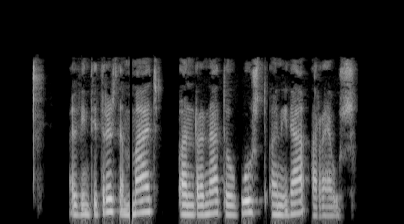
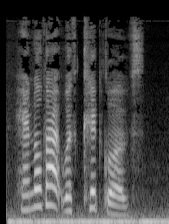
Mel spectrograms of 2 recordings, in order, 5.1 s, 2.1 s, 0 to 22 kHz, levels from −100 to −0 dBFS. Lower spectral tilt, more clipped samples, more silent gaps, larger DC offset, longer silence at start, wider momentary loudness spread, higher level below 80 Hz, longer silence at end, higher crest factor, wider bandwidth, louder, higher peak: about the same, -4.5 dB/octave vs -4.5 dB/octave; neither; first, 0.66-0.86 s, 2.06-2.23 s vs none; neither; first, 0.4 s vs 0.1 s; second, 8 LU vs 12 LU; second, -64 dBFS vs -30 dBFS; first, 0.65 s vs 0 s; about the same, 22 dB vs 20 dB; second, 8 kHz vs 16 kHz; second, -27 LUFS vs -23 LUFS; about the same, -6 dBFS vs -4 dBFS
